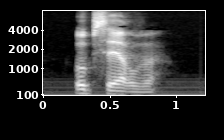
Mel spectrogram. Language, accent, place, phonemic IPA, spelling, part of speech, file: French, France, Lyon, /ɔp.sɛʁv/, observe, verb, LL-Q150 (fra)-observe.wav
- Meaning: inflection of observer: 1. first/third-person singular present indicative/subjunctive 2. second-person singular imperative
